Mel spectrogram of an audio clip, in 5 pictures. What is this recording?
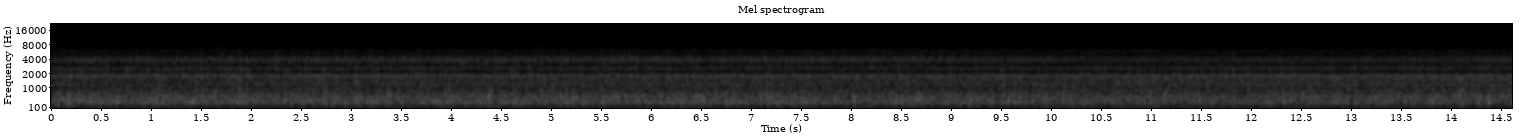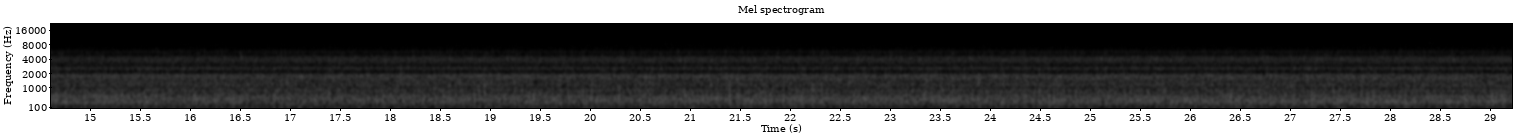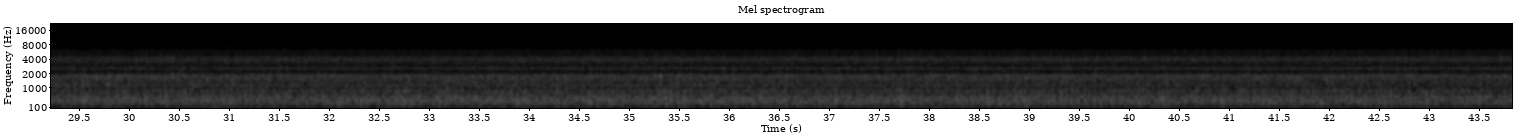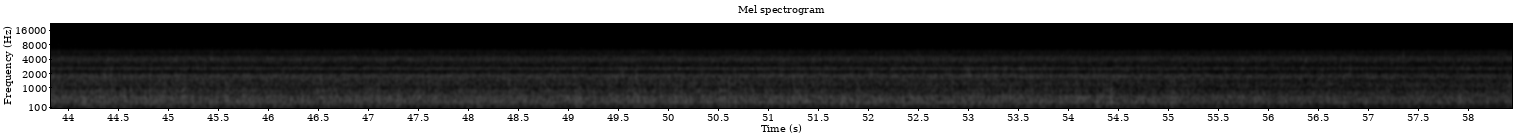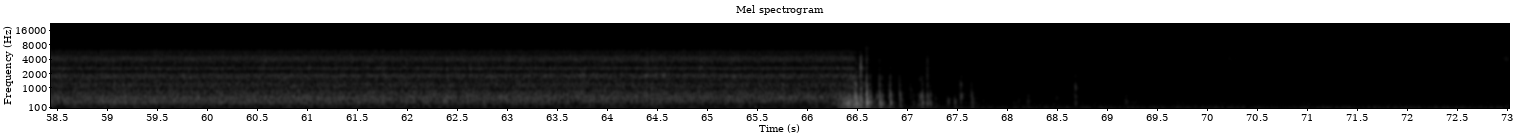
Recording of water flow from my flush pipe. Mic: Korg CM300, Recorder: H6.
ambience, korg, sfx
